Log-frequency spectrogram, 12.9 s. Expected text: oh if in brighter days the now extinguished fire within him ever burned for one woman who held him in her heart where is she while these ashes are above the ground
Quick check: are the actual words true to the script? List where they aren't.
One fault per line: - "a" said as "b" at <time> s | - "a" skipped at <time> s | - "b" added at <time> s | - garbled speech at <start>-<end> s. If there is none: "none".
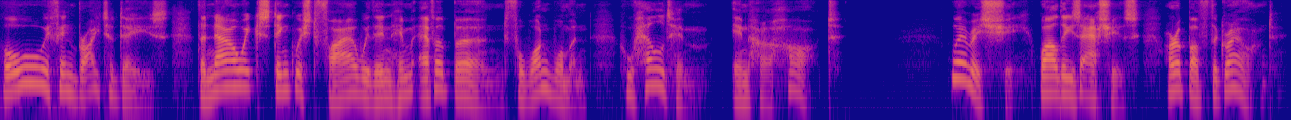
none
